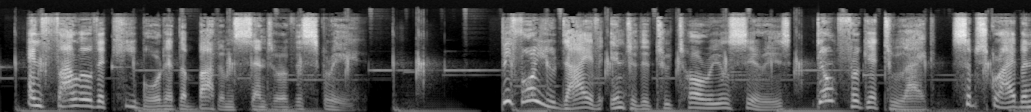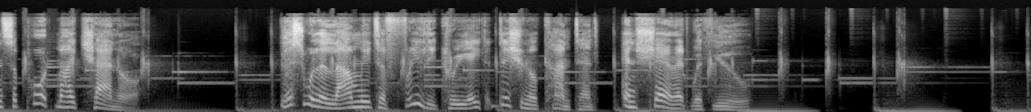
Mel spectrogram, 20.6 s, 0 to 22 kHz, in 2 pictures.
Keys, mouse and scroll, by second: 1.6 click, 4.0 click, 6.9 click, 9.0 click, 11.2 click, 13.1 click, 20.1 click.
